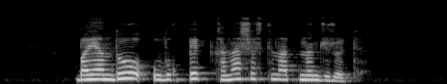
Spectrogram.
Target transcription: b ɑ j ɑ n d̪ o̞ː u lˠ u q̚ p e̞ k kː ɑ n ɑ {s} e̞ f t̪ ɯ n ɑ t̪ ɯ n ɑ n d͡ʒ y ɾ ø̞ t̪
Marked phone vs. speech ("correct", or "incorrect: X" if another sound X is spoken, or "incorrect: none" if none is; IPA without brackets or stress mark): incorrect: ʃ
